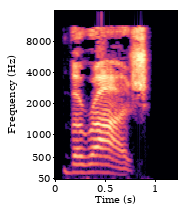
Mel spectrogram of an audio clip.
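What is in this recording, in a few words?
"barage", American English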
